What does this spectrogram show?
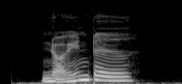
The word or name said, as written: nøgenbader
